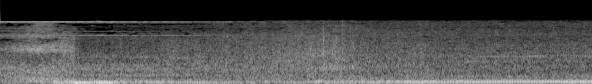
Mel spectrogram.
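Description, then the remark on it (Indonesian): A car engine hums steadily, with a low rumble that shifts slightly as the car pulls over beside a large tree and settles into an idle. No one speaks. “Dan terasa seketika mobil itu pun menepi di dekat sebuah pohon besar.”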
